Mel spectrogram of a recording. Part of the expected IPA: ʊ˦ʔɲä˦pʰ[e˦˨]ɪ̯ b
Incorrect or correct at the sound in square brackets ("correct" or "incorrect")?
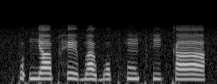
correct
